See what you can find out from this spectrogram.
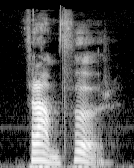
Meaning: inflection of framföra: 1. imperative 2. present indicative
- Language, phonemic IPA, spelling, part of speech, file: Swedish, /²framfœːr/, framför, verb, Sv-framför.ogg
